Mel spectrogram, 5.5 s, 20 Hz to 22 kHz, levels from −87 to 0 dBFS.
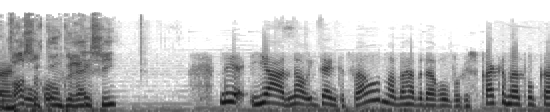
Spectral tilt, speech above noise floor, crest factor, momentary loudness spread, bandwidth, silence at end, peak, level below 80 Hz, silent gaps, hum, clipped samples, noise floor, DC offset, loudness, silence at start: -5.5 dB/octave; 22 dB; 12 dB; 5 LU; 14.5 kHz; 0 s; -2 dBFS; -28 dBFS; none; none; under 0.1%; -36 dBFS; under 0.1%; -14 LUFS; 0 s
